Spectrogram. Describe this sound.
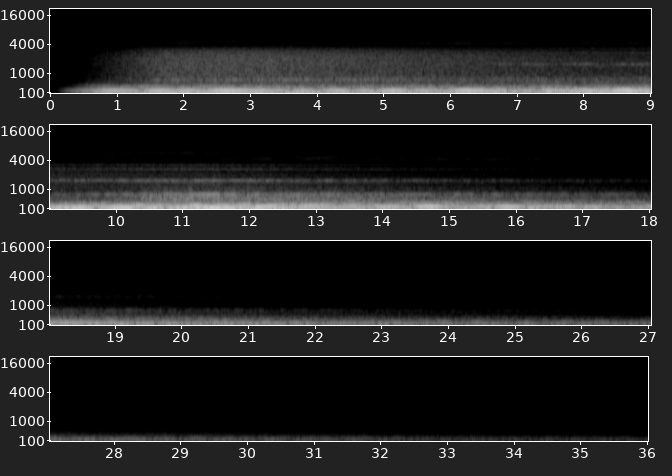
A random stab, good for creepy games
